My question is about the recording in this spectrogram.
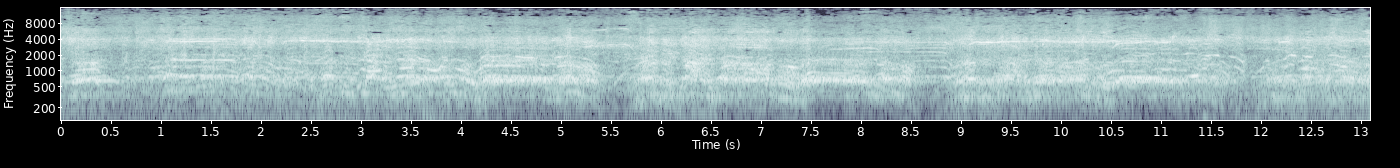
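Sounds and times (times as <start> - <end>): crowd shouting slogans: 0.0 - 13.0.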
